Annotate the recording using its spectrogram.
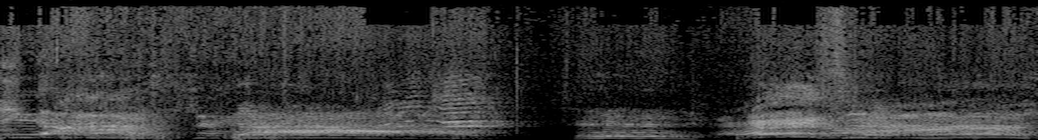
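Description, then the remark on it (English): A wrestling crowd at a match between Goto and Tama cheers loudly, with rising, chant-like shouts that swell in long waves, dip briefly, then surge again. There is no clear talking. “Like you hear that he has like a little bit of fans in the crowd and whatnot.”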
